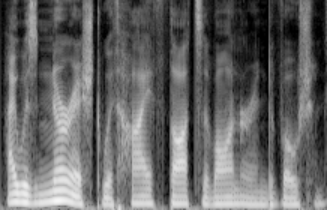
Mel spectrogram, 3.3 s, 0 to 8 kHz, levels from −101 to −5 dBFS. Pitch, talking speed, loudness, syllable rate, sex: 100 Hz, 185 wpm, -19 LUFS, 4.8 syllables/s, male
